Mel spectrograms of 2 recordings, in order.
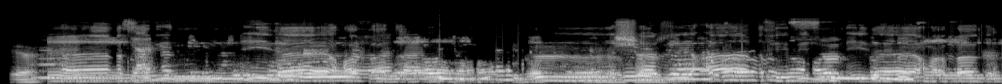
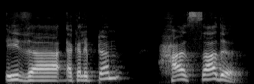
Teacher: তানবিনের পরে ইজারের উপর হামজা আসছে, এজন্য আমরা স্পষ্ট করে পড়বো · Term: স্পষ্ট করে পড়তে হবে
